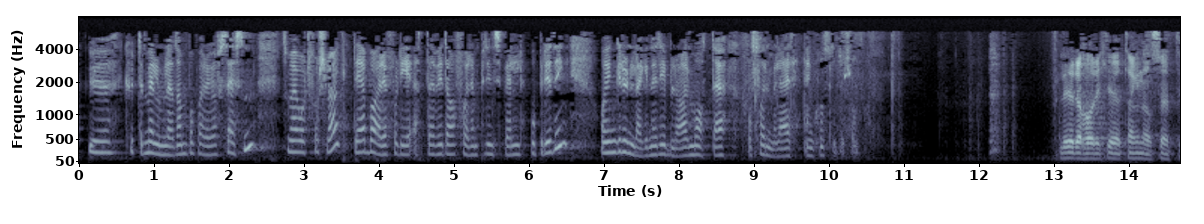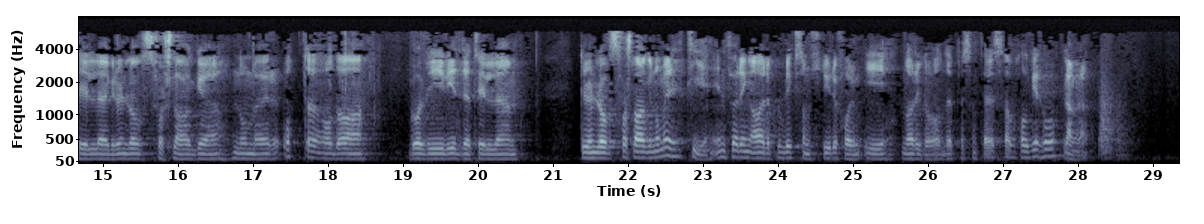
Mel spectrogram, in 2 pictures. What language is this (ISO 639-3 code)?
nor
